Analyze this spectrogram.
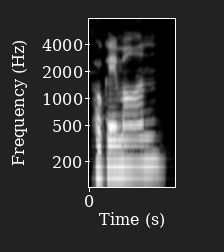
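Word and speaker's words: Pokémon: doesn't put the accent over it technically it's pronounced Pokemon but since I've never said it that way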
